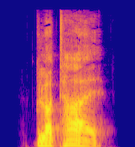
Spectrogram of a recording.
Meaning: glottal
- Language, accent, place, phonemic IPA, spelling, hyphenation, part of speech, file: German, Germany, Berlin, /ɡlɔˈtaːl/, Glottal, Glot‧tal, noun, De-Glottal.ogg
